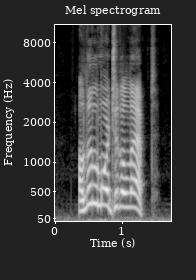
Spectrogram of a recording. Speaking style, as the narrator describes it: he next called out

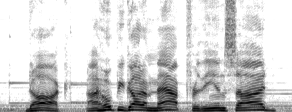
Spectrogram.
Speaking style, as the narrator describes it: he shouted

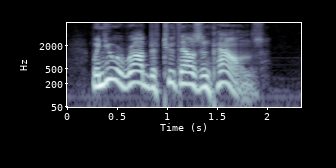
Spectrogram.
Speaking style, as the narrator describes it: cried his son in astonishment

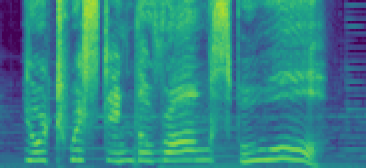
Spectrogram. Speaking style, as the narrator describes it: Janie screamed

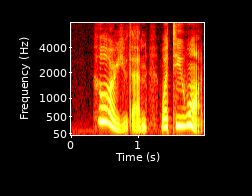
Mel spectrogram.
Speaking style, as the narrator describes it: he asked in a quavering voice

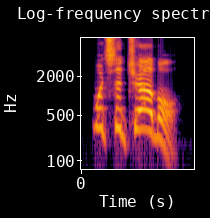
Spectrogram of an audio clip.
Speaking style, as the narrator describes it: a woman cried

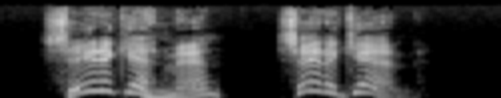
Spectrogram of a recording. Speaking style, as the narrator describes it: Charlie exclaimed in an excited voice

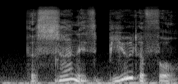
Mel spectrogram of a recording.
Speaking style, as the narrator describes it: she exclaimed

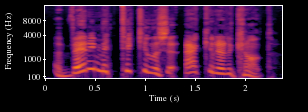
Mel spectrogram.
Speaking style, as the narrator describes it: he said kindly

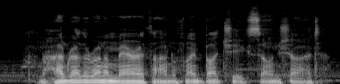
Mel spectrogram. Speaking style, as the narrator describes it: I replied

